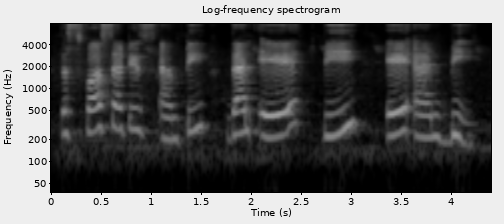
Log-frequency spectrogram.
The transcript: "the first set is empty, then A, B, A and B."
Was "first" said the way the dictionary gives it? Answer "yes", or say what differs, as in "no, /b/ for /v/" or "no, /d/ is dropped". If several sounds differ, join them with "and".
no, /s/ is dropped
